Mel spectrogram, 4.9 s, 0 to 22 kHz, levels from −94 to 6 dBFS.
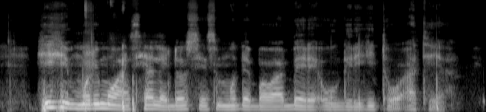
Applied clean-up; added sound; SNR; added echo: neural mask model Resemble Enhance denoiser.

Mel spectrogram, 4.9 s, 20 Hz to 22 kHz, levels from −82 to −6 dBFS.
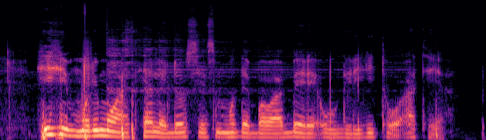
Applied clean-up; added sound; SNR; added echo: neural mask model RNNoise.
